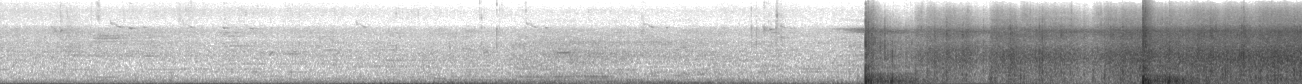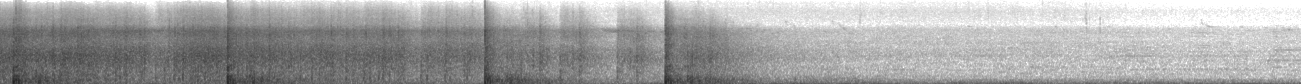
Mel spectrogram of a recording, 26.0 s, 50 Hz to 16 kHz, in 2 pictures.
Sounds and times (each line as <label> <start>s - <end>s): Firecrackers 7.7s - 24.3s
fireworks 8.4s - 23.5s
